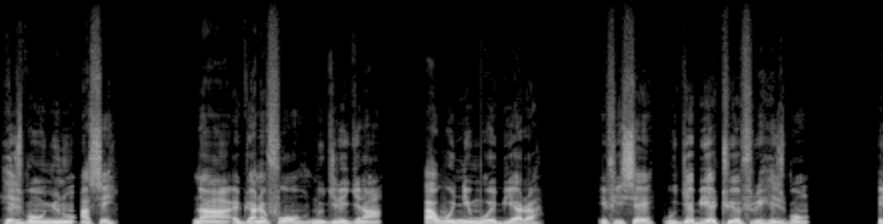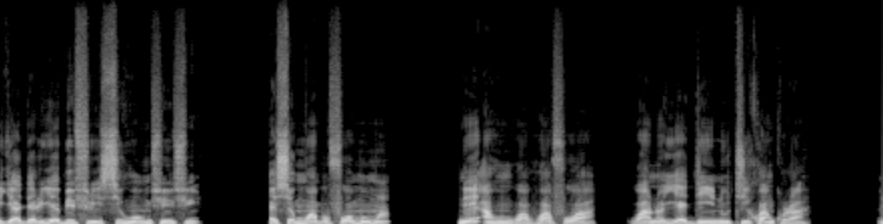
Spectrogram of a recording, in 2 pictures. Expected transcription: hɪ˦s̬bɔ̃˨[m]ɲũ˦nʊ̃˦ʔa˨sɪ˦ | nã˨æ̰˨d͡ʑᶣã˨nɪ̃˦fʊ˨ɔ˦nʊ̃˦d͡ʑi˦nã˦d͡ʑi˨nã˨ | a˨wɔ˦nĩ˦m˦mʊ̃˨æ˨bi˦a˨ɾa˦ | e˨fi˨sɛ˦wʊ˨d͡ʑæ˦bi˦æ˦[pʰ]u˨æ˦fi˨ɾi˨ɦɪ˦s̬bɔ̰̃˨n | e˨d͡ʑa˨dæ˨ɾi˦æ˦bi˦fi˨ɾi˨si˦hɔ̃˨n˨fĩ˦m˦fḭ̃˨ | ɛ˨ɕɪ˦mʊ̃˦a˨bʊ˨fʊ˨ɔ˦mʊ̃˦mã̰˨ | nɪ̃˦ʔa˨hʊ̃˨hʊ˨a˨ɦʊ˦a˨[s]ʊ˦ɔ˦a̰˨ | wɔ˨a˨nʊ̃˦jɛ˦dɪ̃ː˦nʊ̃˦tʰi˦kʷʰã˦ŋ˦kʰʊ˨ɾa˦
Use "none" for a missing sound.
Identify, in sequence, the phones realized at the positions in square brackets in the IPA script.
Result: n, tʰ, f

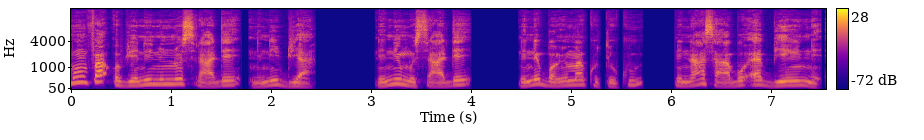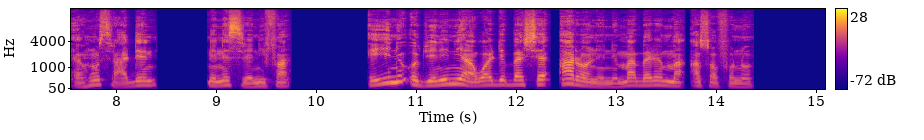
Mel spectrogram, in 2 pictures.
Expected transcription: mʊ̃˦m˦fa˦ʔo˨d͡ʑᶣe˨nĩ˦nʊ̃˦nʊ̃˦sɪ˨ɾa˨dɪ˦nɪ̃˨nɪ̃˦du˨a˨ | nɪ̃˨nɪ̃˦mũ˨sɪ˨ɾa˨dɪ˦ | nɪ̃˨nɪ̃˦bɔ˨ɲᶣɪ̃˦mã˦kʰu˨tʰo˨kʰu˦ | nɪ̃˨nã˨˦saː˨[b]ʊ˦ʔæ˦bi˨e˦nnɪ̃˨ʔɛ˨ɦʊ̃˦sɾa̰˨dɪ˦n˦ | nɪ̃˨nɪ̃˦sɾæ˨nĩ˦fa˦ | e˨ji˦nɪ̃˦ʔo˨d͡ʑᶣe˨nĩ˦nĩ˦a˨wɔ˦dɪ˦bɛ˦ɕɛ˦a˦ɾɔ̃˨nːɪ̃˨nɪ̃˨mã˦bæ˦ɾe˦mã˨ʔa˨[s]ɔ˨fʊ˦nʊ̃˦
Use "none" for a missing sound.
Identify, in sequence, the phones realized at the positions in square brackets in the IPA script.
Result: b, s

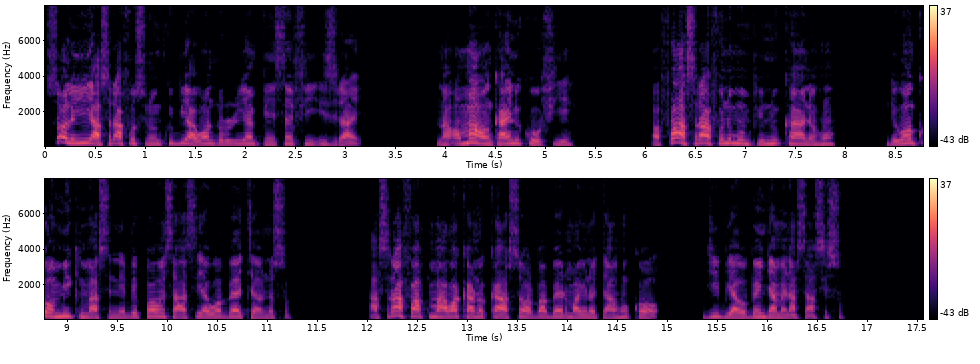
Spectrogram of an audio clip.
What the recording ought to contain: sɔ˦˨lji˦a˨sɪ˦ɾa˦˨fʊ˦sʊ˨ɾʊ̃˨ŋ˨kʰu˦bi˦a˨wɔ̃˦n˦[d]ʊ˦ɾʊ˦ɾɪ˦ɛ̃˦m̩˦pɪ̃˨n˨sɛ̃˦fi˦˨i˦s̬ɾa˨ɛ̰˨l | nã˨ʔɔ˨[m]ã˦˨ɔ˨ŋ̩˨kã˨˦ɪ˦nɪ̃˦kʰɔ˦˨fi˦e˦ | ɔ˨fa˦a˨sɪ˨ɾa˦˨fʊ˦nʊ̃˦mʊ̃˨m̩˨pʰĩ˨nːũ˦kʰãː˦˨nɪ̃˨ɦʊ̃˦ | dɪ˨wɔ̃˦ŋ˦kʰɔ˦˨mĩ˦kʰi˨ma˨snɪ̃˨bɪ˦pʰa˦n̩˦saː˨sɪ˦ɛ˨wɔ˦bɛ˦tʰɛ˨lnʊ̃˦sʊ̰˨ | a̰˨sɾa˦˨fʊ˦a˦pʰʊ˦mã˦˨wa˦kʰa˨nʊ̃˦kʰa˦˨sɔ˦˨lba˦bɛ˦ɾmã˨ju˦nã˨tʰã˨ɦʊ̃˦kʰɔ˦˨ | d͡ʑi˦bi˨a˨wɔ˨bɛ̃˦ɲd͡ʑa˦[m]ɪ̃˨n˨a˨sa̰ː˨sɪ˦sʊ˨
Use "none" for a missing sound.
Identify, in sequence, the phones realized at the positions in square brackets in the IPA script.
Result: d, m, m

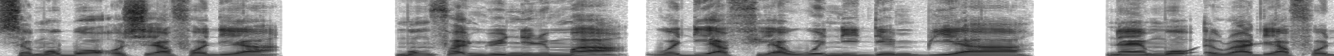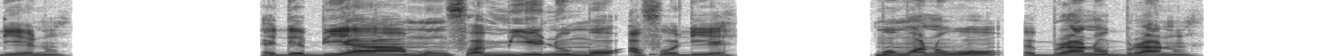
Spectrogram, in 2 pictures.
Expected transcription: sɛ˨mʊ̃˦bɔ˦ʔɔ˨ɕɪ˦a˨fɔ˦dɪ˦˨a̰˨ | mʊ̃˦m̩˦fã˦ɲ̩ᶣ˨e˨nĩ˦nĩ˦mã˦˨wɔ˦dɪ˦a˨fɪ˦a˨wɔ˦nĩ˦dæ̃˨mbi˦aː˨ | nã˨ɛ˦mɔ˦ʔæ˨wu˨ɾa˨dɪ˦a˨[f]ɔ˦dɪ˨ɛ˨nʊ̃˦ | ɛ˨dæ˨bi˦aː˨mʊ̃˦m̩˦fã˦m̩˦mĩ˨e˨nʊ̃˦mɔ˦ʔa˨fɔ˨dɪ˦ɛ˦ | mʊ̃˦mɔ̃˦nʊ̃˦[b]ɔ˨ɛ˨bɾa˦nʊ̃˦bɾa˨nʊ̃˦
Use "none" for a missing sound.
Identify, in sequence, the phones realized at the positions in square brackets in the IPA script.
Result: f, w

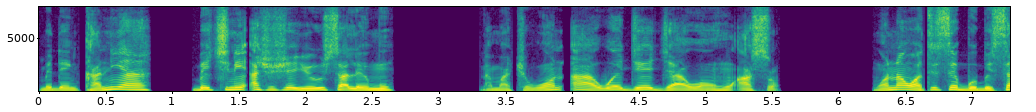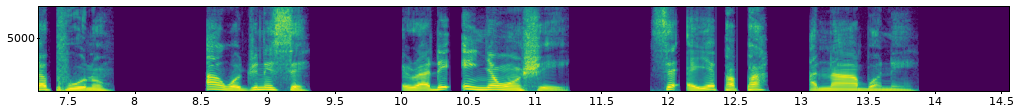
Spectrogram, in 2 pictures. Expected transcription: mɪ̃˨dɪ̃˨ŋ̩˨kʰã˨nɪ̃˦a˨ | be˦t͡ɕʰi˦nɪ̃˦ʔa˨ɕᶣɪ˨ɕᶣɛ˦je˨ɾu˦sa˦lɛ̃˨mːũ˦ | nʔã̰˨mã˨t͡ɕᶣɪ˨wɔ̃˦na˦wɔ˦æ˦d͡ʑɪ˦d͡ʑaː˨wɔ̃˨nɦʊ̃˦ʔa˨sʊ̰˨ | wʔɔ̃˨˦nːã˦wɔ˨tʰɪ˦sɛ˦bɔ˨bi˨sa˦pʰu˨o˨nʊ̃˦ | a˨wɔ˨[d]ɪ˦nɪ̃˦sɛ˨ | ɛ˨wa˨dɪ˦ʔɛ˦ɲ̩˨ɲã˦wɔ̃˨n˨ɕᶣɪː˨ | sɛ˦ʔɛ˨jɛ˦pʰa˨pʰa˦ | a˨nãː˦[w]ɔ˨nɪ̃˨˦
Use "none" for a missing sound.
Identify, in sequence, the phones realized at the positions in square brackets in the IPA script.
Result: d͡ʑᶣ, b

